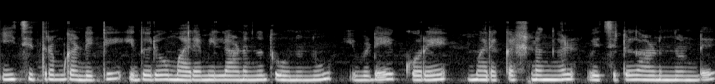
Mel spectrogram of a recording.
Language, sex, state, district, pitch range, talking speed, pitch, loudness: Malayalam, female, Kerala, Kasaragod, 205-225 Hz, 110 wpm, 215 Hz, -11 LUFS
